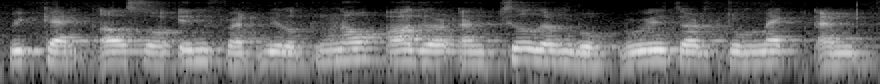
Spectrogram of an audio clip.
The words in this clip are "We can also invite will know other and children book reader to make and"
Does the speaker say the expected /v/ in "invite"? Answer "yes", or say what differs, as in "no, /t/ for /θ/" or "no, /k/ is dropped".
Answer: no, /f/ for /v/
